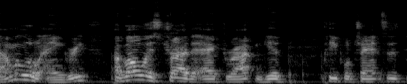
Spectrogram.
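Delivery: ordinary delivery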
